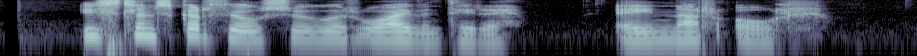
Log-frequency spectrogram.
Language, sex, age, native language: Icelandic, female, 40-49, Icelandic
